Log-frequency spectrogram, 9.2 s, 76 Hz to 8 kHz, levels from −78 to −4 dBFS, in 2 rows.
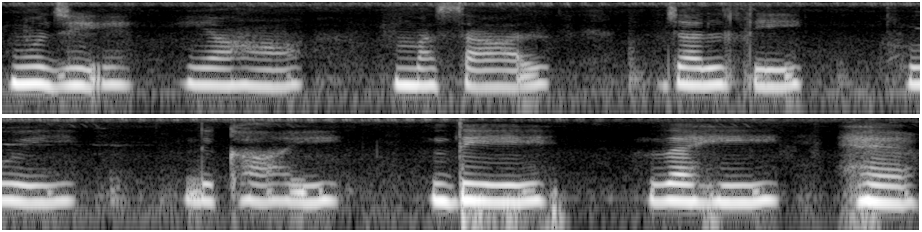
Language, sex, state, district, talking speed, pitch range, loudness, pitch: Hindi, female, Madhya Pradesh, Katni, 60 wpm, 245-260 Hz, -18 LUFS, 255 Hz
